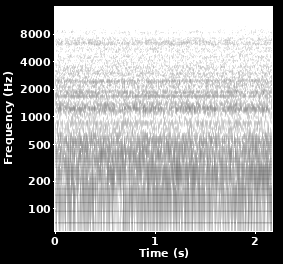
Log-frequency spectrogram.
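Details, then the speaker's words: Blower runs with a constant, even electric buzz over a steady fan drone, present ever since the owner got it; the cause is unclear. "I notice that this makes like a buzzing sound and I actually noticed this sound ever since I got it"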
